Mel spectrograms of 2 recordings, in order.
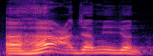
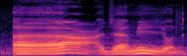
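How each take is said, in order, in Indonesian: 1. Hamzah kedua diganti dengan bunyi h. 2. Hamzah kedua dilunakkan menjadi bunyi vokal. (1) "menukarkan hamzah kedua dengan ha" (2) "yang kedua itu ditashilkan"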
